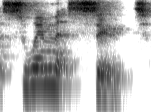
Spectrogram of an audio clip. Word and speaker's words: swimsuit: not be able to be careful of the pronunciation of certain words like suitcase and swim suit okay any word which has RIS worden suit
